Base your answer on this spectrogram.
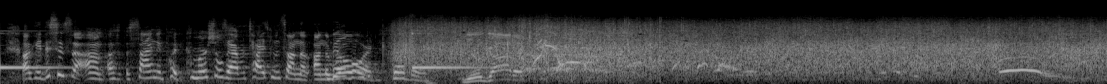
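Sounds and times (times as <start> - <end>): studio audience applauding: 3.9 - 11.0
laughter: 8.8 - 9.4.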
